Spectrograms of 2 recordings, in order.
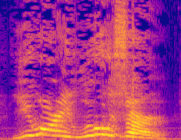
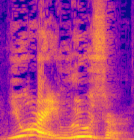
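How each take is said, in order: First: Higher, louder, slow mocking yell; drawn-out taunt. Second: Loud angry taunt at a rival. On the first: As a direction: drag it out to humiliate him. Repeats taunt, higher slower. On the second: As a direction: shout it like a sore gamer. Raging at opponent. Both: Real, not acted.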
